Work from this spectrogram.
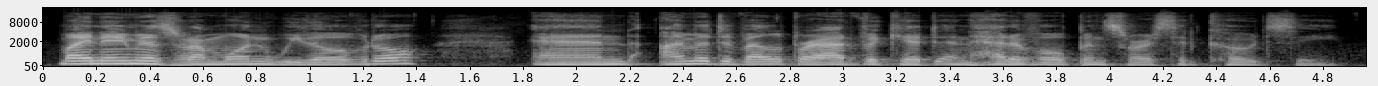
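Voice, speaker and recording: A man's voice: a little high, steady tone, quick pace, clean tone. Upbeat Chilean-born man chatting with laughs. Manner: upbeat, chatty, laughs often, many fillers. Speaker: developer advocate. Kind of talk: casual talk to camera.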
